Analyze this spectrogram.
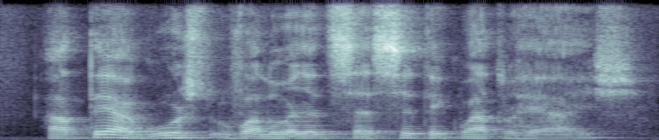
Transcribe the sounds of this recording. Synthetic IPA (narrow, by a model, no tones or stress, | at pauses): at̪ɛaɡoʃt̪ʊ̰ːvaloɾɛɾɛd̪ɪsɛsẽnt̪ɐikwat̪ɾʊɦea̰js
